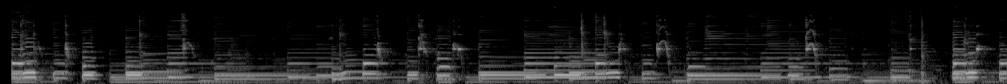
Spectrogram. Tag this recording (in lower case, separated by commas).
music, ukulele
